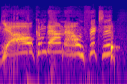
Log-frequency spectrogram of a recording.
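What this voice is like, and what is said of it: Mocking fake Southern accent. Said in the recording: “The phony Southern accents and the yelling all the time, that fake, like,”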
